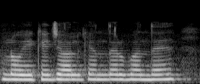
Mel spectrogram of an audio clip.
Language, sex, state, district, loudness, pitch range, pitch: Hindi, female, Uttar Pradesh, Shamli, -14 LUFS, 225-235 Hz, 230 Hz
